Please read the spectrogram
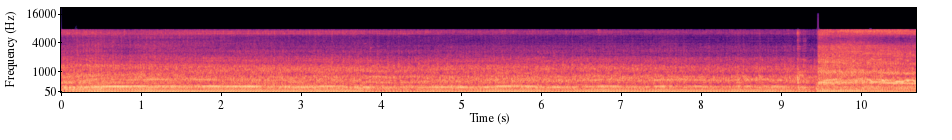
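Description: New Holland 3630 TX Super tractor's diesel engine running steadily under load as it drags a rear leveling blade through loose soil, its pitch wavering slightly. Near the end the sound changes abruptly to a closer, louder engine note.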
